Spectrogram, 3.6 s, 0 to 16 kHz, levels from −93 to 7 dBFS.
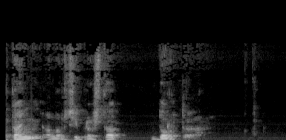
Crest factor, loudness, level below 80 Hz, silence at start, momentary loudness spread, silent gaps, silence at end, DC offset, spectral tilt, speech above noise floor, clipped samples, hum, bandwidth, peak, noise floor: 20 dB; -26 LUFS; -54 dBFS; 0.05 s; 18 LU; none; 1.05 s; under 0.1%; -6 dB/octave; 43 dB; under 0.1%; none; 11.5 kHz; -8 dBFS; -69 dBFS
